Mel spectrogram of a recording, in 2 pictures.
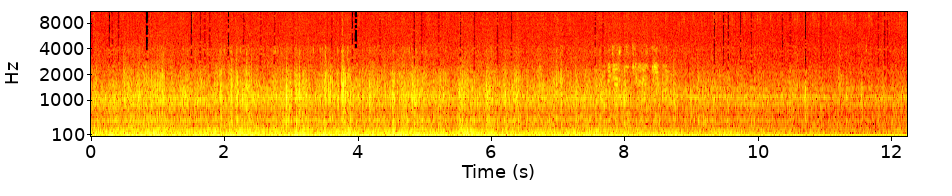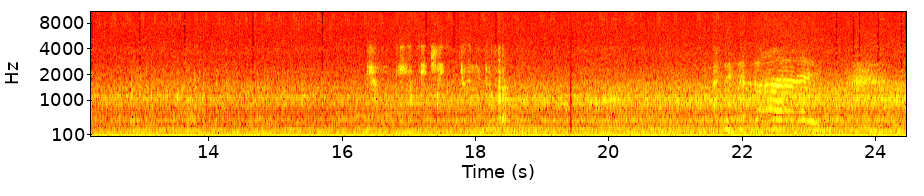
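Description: Tyres rumble steadily on the road, heard from inside a car.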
